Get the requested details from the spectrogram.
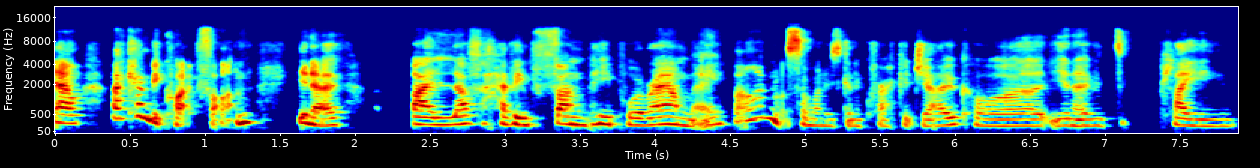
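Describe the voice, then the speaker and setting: Her voice sits at a medium pitch and sounds somewhat breathy. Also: ordinary pitch variation, moderate pace. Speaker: coach. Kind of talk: casual chat. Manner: quiet.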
